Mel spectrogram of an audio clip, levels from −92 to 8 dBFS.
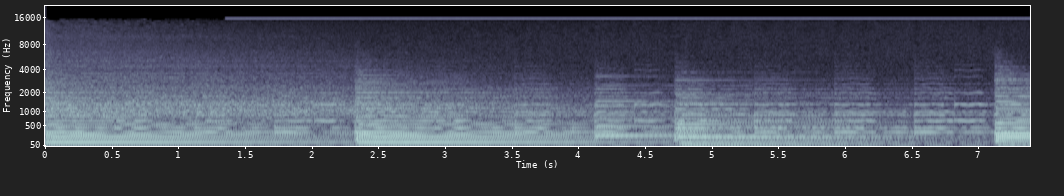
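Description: From 1.35 s to the end, a video or display buzz creeps in: a 50 Hz field-rate buzz with hash on top and a thin 15.6 kHz line whine, roughly 20 dB down.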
